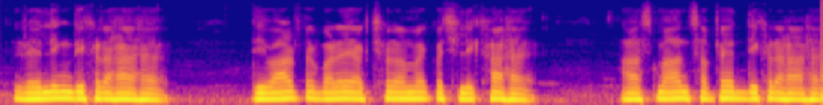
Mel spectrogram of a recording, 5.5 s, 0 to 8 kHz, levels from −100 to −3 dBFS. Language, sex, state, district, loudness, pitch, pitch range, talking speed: Hindi, male, Bihar, Patna, -12 LUFS, 130 Hz, 115-135 Hz, 185 wpm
